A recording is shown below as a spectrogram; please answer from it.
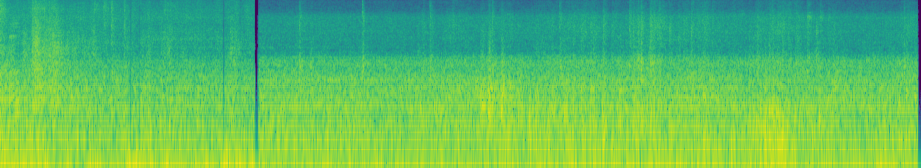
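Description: A DEMU express passenger train running from Nandyal toward Tirupati, heard from on board as a loud, continuous rattling roar with rhythmic clickety-clack of wheels on rail joints.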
